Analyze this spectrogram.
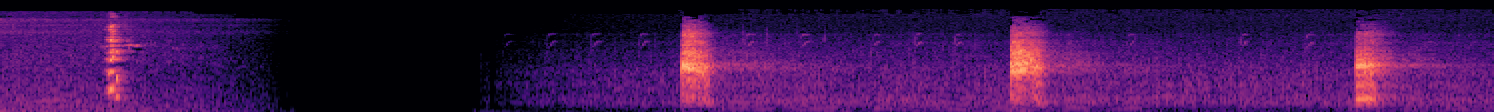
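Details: Common moorhen giving loud, harsh, abrupt single notes, each a short explosive burst, repeated about every one and a half seconds after a pause, in otherwise quiet surroundings.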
